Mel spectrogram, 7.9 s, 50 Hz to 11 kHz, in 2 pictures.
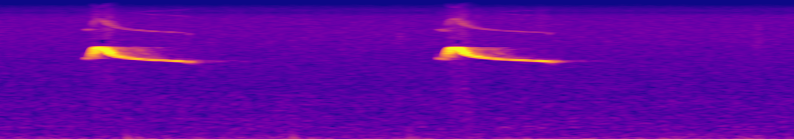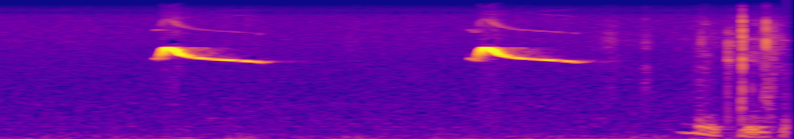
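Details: A bird calls loudly in a mesquite tree at 4am, at night, an unusual occurrence. Four sharp, high, downward-slurred whistles are repeated every two seconds or so over a quiet background. A brief rustle follows at the end.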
